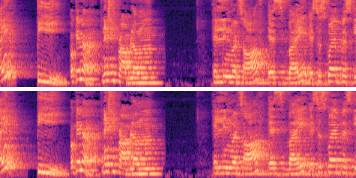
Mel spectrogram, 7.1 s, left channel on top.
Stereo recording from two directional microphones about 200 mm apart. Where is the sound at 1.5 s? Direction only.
40° left (ahead or behind).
